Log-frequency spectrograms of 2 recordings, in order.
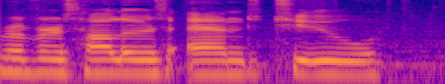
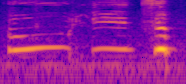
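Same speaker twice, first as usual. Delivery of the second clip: high, loud, drawn-out coo; delighted squeal; 14 semitones higher, 8 dB louder, slower than usual. Real, not acted. Card opener finding a baby card, delighted squeal. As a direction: gush slowly in a very high voice.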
